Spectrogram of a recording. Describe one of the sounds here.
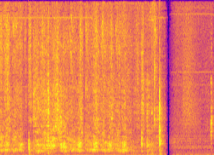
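A wooden spoon stirs a thick sauce in a pan.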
